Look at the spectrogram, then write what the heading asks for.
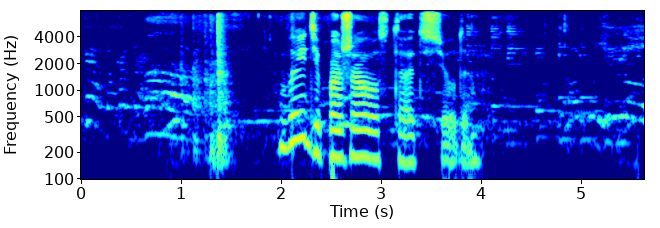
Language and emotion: Russian, sad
